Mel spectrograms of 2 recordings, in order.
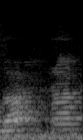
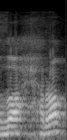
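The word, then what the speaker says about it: ظهرك: Alladzi anqadha dhahrak. Dhah, nah itu huruf ha. Pengucapan ha, ya, harus dengan apa? Usaha. Karena ha ini jauh makhrajnya, sama seperti hamzah. Satu makhraj dengan hamzah.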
